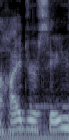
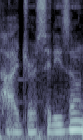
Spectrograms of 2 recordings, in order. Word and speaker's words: Hydro City Zone: Like, after that first drop into Hydro City Zone, yeah, it's pronounced Hydro City Zone, none of this hydrocity bullshit.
